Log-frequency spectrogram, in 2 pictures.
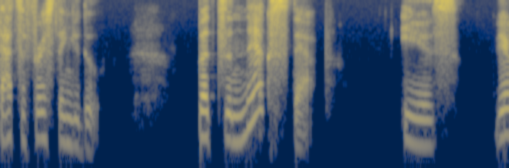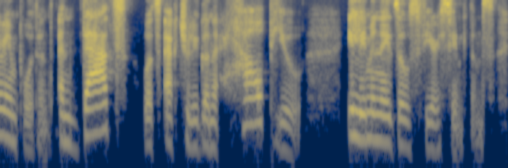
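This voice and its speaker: With a Russian accent, a woman speaks at medium pitch and a fairly slow pace, leaving long, frequent pauses, in a dry, close sound with no echo. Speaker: public speaking coach. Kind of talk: interview.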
